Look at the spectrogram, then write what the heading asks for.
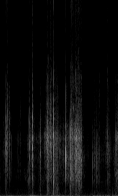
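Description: Small earrings drop and clatter on the floor, a quick run of light, bright ticks and rattles over about two seconds, fairly soft, with no talking.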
